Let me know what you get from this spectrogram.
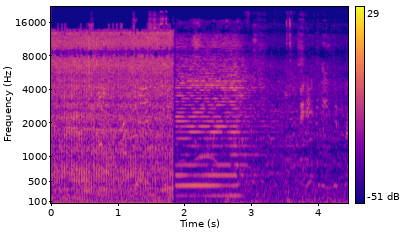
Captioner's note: trucks honking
